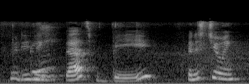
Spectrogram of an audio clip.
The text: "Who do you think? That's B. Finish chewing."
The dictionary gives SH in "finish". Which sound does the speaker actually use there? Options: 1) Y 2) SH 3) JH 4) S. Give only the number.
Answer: 4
